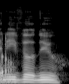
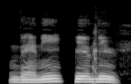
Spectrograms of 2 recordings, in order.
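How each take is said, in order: First: The name is said with little nasal sound. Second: The name is said with a heavy nasal sound. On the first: "you just didn't give enough of the uh, the nasal the nasal sound" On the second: "I just clogged my nose"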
